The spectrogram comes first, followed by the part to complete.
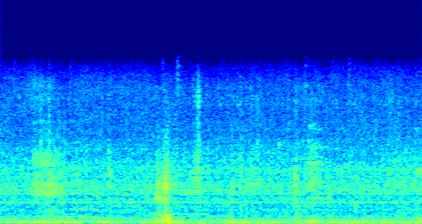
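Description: Steady engine drone and road noise heard inside the cabin of a moving vehicle.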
